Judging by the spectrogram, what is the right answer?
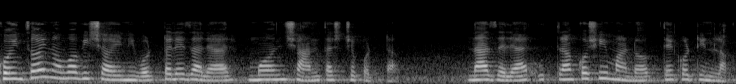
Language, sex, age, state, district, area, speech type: Goan Konkani, female, 18-30, Goa, Tiswadi, rural, spontaneous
